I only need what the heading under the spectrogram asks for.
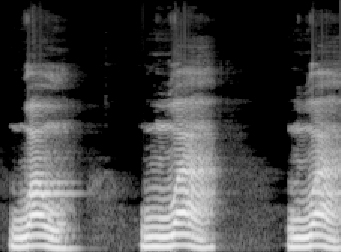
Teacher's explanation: Huruf waw bentuk bibirnya yaitu dicucu atau sedikit dimonyongkan.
